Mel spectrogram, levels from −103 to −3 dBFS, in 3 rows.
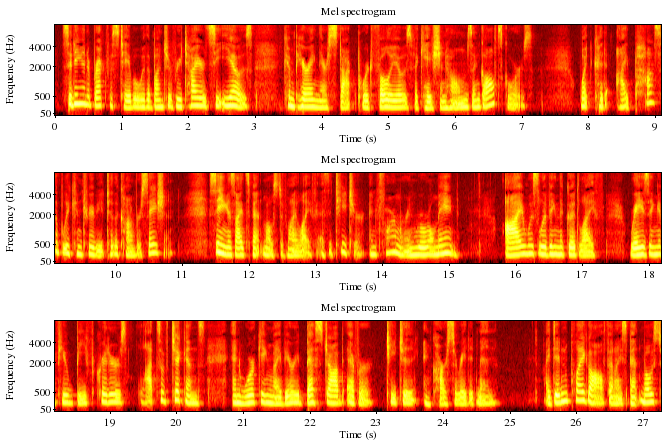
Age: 60-79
